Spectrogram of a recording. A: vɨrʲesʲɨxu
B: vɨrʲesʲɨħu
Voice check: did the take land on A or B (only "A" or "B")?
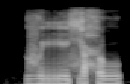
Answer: B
